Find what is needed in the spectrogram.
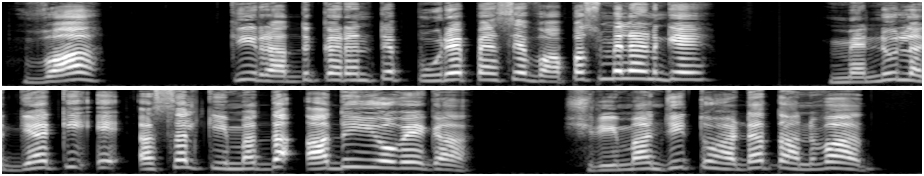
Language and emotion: Punjabi, surprised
